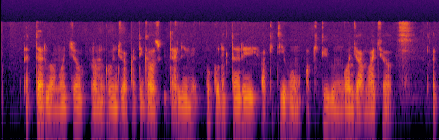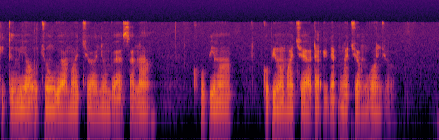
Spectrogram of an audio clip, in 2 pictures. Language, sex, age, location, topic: Swahili, male, 25-35, Wajir, health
